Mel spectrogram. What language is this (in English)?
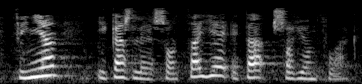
Basque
